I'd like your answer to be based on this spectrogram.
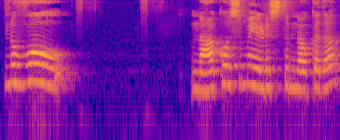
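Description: A woman's voice: high-pitched, steady tone, unhurried, a bit bright. A woman voicing an anguished young man pleading over a wedding he does not want, in a retold TV serial story.

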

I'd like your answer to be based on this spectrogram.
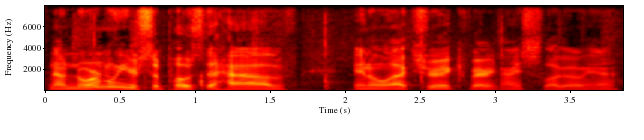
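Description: In a kitchen, a young man hosts a casual home cooking show, chatting upbeat to a silent mascot beside him while wearing a lapel mic. His mid-range voice is fairly quick and clean-toned, with faint music in the background.

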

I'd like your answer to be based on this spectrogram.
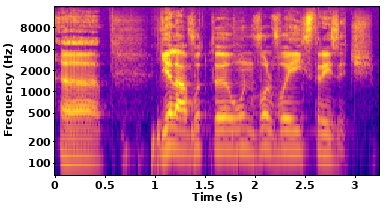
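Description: A man in his thirties hosting a car podcast as casual chat in a studio, telling stories with a lively manner and laughing often. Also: medium pitch. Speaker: podcast host. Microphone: studio mic on boom arm.

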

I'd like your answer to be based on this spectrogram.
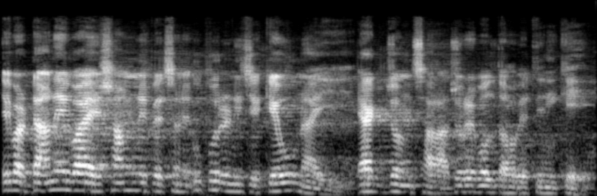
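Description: A man's voice: on the high side, steady tone, normal speed, roomy sound, distant mic, noisy background. A man preaching a sermon to a large crowd, calling out questions for them to answer and chanting verses of scripture.

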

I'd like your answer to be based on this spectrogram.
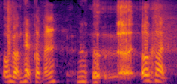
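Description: A young man chatting casually with a friend while gaming, laid-back and quick to laugh. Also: high voice, animated, dull audio, a crowd in the background. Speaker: gamer.

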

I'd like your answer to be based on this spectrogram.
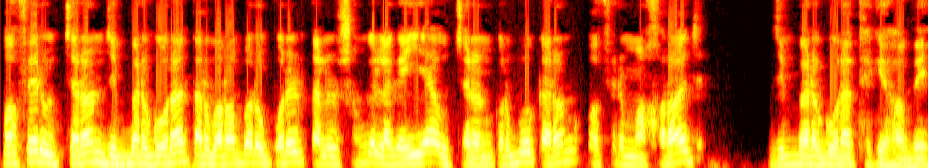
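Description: A man with a Bangladeshi Bengali accent teaching Arabic letters slowly, one by one, with the letter names drawn out and chanted. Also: fairly high pitch, steady tone, mellow, dry recording. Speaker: Quran teacher. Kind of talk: slow letter-by-letter lesson.

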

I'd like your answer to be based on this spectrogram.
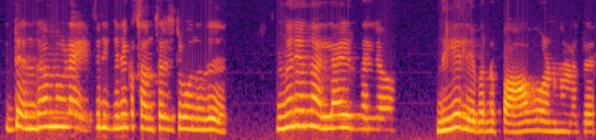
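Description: An actress playing a soft-spoken middle-aged mother who reassures her daughter in a family short film. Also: on the high side, fast talker, muffled recording, lightly acted.

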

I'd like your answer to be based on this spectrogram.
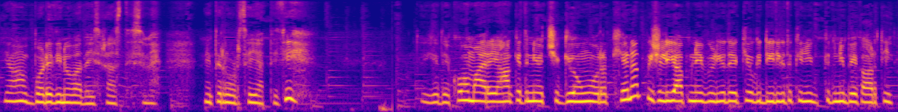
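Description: A woman's voice: a little high, fairly even intonation, fast talker, darkish tone, soft background music. A young woman from Himachal Pradesh in India, chatting casually to viewers in her daily vlog as she walks through fields and her home, recorded on a handheld phone. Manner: chatty, playful, talks to viewers while walking. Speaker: vlogger. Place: outdoors, village fields and home.

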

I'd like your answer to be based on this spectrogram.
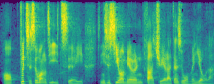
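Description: A man's voice: lowish voice, expressive, quick pace. A man judging a singing contest with wry, joking remarks. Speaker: judge. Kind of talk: judge's critique on a talent show.

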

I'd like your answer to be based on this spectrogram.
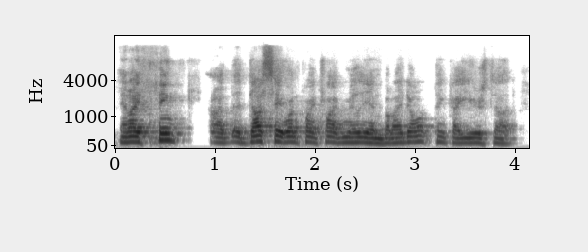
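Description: A man's voice: mid-range voice, fairly even intonation, moderate pace, mellow. A man speaking as a guest geologist, answering audience questions on a video call in a rambling, self-correcting way with many fillers.

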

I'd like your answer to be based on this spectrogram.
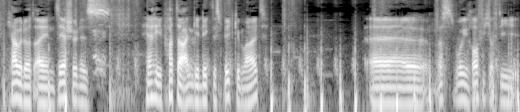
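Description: A young man narrating his own gameplay in a goofy, self-mocking way, his lowish voice jumping into yelps and little shouts. The home recording carries clear background noise and clicking. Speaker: let's play commentator. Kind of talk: casual gameplay commentary.

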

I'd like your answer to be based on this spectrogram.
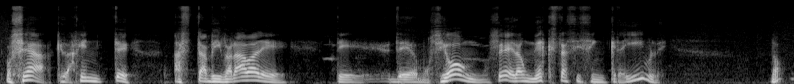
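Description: Animated man giving an informal lecture. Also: medium pitch, slow pace, husky, dry recording. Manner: animated, conversational, frequent rhetorical asides. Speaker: church history teacher.

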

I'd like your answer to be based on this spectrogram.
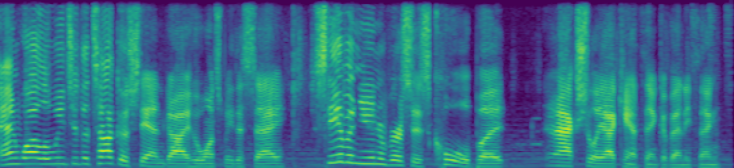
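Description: A man's voice: fairly high pitch, sing-song, moderate pace, soft background music. A young man hosting a review video, with sarcastic, profane ranting commentary. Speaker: video critic host.

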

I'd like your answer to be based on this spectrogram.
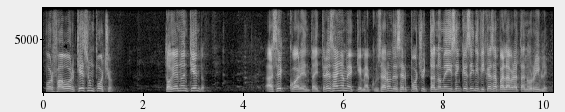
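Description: A pastor of about fifty, born in Los Angeles with a Mexican-American accent, gives a humorous sermon to a children's ministry from the stage of a large indoor hall, using a stand microphone. He tells stories by acting out dialogue and mixing in English phrases, his male voice sitting high at a normal speed.

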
